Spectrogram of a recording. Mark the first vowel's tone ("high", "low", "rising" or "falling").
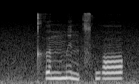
high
